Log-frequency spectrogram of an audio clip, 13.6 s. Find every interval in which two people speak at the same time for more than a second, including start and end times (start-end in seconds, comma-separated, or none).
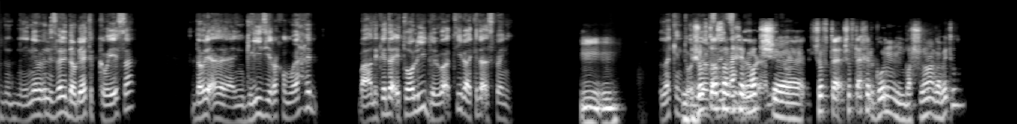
9.1-10.7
